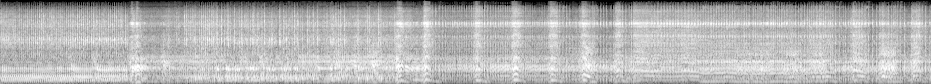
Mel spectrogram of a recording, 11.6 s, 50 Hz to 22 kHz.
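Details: Traxxas T-Maxx 3.3 nitro RC truck after 8+ years stored, very cold out: small high-revving engine climbing through throttle bursts, clean pickup each time; runs nearly perfect, spins all four tires in second gear.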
